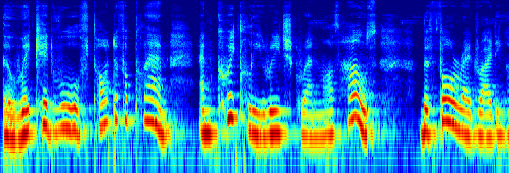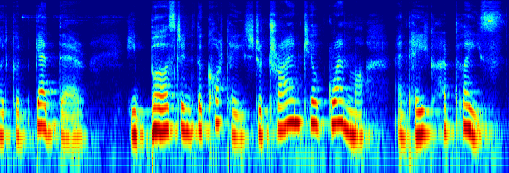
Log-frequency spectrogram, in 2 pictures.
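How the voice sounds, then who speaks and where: A woman's voice: high-pitched, mellow, husky. A woman storyteller reading a scripted bedtime story for children.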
